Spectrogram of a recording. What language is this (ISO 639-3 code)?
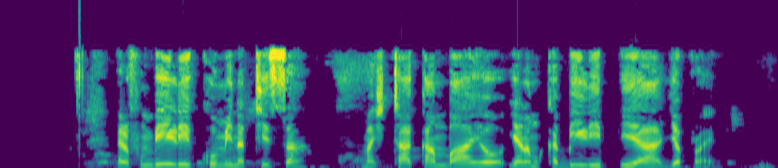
swa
